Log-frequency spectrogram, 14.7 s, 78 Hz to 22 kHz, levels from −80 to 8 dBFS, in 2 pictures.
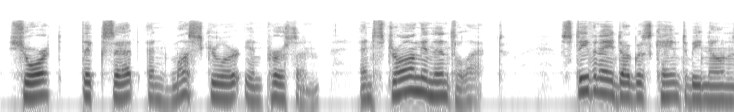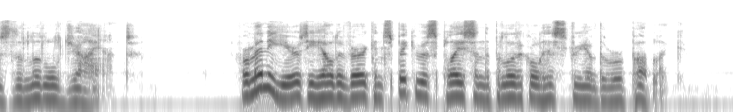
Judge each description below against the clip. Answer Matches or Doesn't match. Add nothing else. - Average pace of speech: Matches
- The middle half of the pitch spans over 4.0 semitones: Doesn't match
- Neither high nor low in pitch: Matches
